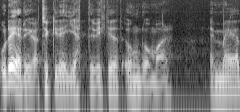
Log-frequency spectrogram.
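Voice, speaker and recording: A man speaks with fairly even intonation at a fairly low pitch. He has a plain, everyday voice. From Sweden, Norrköping. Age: 30s. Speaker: church teacher. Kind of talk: lecture.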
